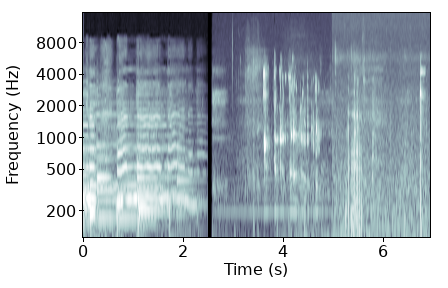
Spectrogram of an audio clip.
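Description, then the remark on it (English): After a few seconds of sung melody, Kirin Ichiban beer, a Japanese premium beer, is poured into a glass, with splashing, crackling bubbles and a steady fizzing hiss as the glass fills. “I'm just pouring myself a glass of delicious Kirin Ichiban beer.”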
